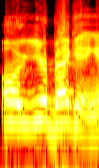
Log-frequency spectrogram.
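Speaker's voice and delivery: ordinary talk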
